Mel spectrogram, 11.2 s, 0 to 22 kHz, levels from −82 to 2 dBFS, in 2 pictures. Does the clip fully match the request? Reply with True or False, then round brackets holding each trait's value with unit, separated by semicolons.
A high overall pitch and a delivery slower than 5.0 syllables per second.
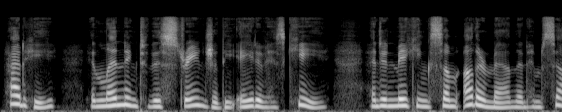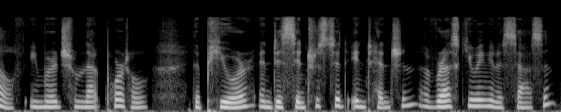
False (210 Hz; 5.1 syllables/s)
